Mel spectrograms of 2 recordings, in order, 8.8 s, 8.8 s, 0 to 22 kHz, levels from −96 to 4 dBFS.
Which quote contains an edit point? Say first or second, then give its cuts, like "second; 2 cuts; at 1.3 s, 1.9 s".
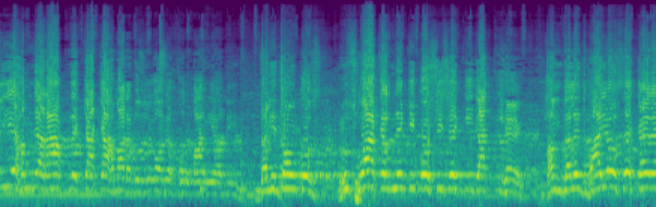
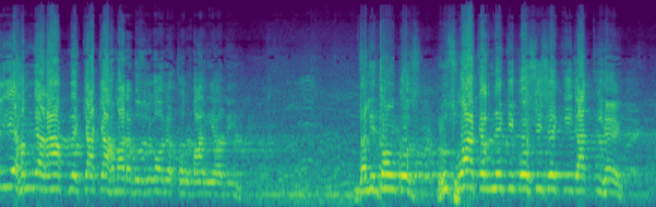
first; 2 cuts; at 3.3 s, 7.1 s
